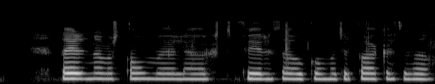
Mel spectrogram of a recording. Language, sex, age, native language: Icelandic, female, 18-19, Icelandic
